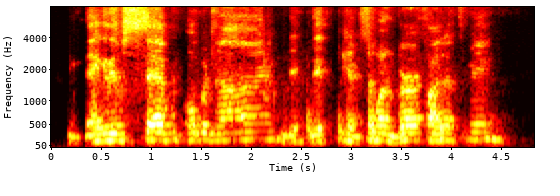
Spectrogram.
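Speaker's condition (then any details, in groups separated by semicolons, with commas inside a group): No condition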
